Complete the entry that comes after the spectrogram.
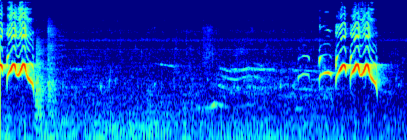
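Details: Black-naped oriole song recorded in Aceh, Indonesia. The clip begins in the middle of a loud fluty phrase. A full phrase follows after about four seconds: soft short whistles, then three rolling, rising-and-falling notes.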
